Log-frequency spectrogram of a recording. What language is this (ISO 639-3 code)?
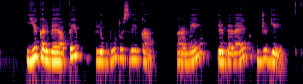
lit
